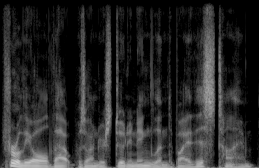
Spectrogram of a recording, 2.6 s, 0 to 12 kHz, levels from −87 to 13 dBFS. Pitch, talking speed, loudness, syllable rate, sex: 95 Hz, 230 wpm, -19 LUFS, 6.1 syllables/s, male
